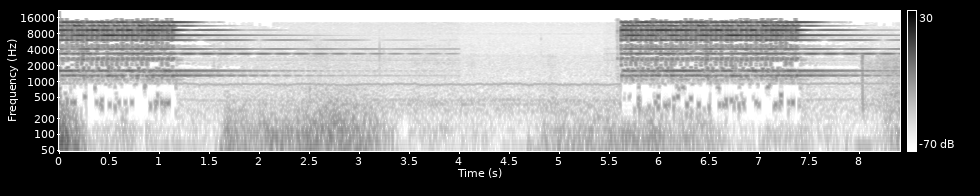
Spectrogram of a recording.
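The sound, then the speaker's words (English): A telephone rings twice on the line as an outgoing call is dialed, each ring a bright, buzzy trill lasting about a second, separated by a long silent pause. No voices are heard. “So I'm going to try and reach him on the phone. Just let me dial him here.”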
